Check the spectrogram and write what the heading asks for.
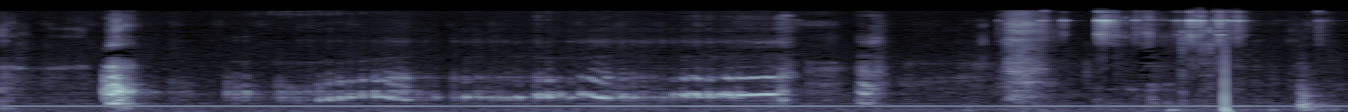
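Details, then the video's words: Pet Shih Tzu Chrissy begs for a treat with a drawn-out, wobbling, whiny moan of bending tones after one sharp yip, followed by faint clicks and rustling indoors under a constant hum. "Alien Shih Tzu Wants Treats"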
